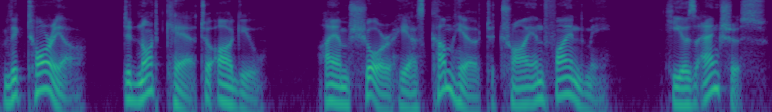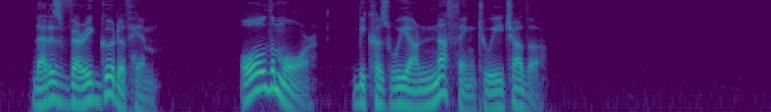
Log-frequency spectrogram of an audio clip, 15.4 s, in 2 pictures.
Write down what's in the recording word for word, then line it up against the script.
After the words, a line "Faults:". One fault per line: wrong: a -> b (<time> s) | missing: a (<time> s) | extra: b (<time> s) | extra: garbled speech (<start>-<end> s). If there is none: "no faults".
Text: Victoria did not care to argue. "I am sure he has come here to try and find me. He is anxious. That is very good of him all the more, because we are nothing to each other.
Victoria did not care to argue. "I am sure he has come here to try and find me. He is anxious. That is very good of him all the more, because we are nothing to each other.
Faults:
no faults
